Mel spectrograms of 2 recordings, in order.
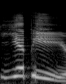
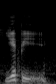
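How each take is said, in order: First: It is said with lively emphasis. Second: It is said flatly without emphasis.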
